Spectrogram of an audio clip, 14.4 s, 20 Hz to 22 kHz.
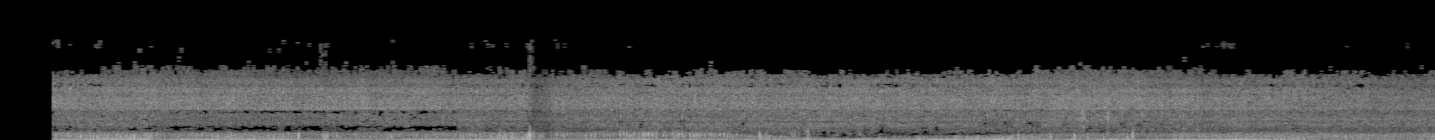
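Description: Twin engines of a Sirena 58 Coupe yacht idle after starting at a marina, a steady low drone that holds near and even for the whole stretch, with wind noise over the microphone.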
